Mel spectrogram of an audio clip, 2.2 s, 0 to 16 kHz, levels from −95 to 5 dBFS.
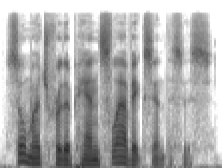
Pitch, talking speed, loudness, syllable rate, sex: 110 Hz, 190 wpm, -19 LUFS, 4.9 syllables/s, male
